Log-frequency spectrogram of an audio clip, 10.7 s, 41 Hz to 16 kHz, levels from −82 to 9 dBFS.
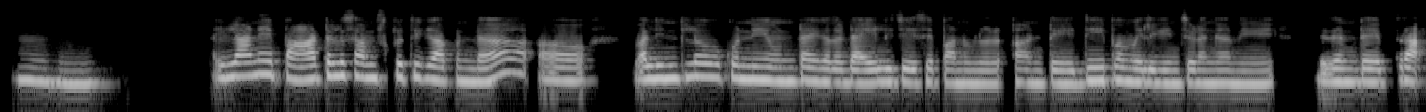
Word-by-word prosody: హుహు. 215 Hz, -3 st, -2 dB, 1.2 s
ఇలానే 290 Hz, +3 st, +3 dB, 0.2 s
పాటలు 250 Hz, +5 st, +4 dB
సంస్కృతి 270 Hz, +1 st, 0 dB
కాకుండా 220 Hz, -1 st, +2 dB, 0.4 s
ఆహ్, 220 Hz, 0 st, 0 dB, 0.4 s
వాళ్ళింట్లో 255 Hz, +3 st, +3 dB, 0.2 s
కొన్ని 240 Hz, -2 st, +3 dB
ఉంటాయి 220 Hz, 0 st, +1 dB
గదా! 205 Hz, -1 st, 0 dB
డైలీ 200 Hz, +2 st, +2 dB
చేసే 205 Hz, +1 st, -1 dB
పనులు 195 Hz, -1 st, -1 dB, 0.3 s
అంటే, 195 Hz, 0 st, -2 dB, 0.2 s
దీపం 225 Hz, 0 st, +2 dB
వెలిగించడం 195 Hz, -1 st, -1 dB
గాని, 190 Hz, -1 st, -1 dB, 0.5 s
లేదంటే 210 Hz, 0 st, +1 dB, 0.2 s
ప్ర 230 Hz, -, +3 dB
220 Hz, 105 wpm, -23 LUFS, 200-245 Hz, 1.2 s, పాటలు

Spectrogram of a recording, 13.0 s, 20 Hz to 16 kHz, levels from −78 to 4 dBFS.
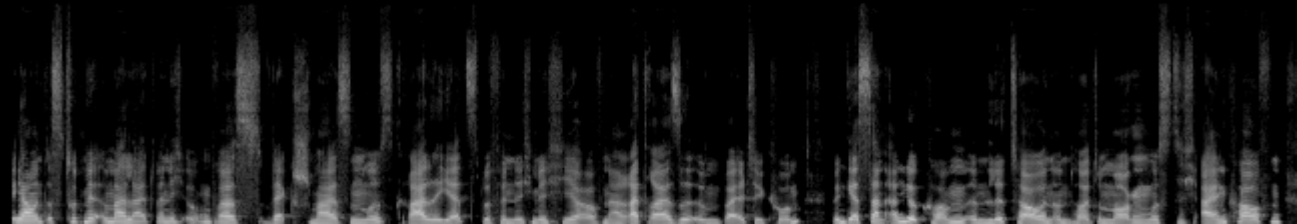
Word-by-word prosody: Ja, 225 Hz, -1 st, +7 dB
und 220 Hz, -1 st, -2 dB
es 235 Hz, -, -5 dB
tut 245 Hz, -1 st, -6 dB
mir 235 Hz, -2 st, +2 dB
immer 225 Hz, +1 st, +3 dB
leid, 220 Hz, +2 st, 0 dB
wenn 220 Hz, -1 st, -2 dB
ich 220 Hz, 0 st, -6 dB
irgendwas 215 Hz, -1 st, -1 dB
wegschmeißen 185 Hz, -3 st, -1 dB
muss. 220 Hz, +4 st, -3 dB
Grade 190 Hz, +2 st, +3 dB
jetzt 190 Hz, +5 st, -2 dB
befinde 200 Hz, -1 st, -4 dB
ich 205 Hz, +2 st, -7 dB
mich 205 Hz, 0 st, -3 dB
hier 205 Hz, -2 st, -2 dB
auf 195 Hz, 0 st, -7 dB
'ner 180 Hz, -3 st, -3 dB
Radreise 195 Hz, -1 st, +2 dB
im 185 Hz, -3 st, -6 dB
Baltikum. 190 Hz, +5 st, -3 dB, 0.3 s
Bin 200 Hz, +1 st, 0 dB
gestern 220 Hz, 0 st, +3 dB
angekommen 205 Hz, -1 st, +2 dB
in 195 Hz, -2 st, -3 dB
Litauen, 200 Hz, -1 st, +3 dB
und 190 Hz, 0 st, -5 dB
heute 195 Hz, +2 st, -2 dB
Morgen 190 Hz, +2 st, 0 dB
musste 200 Hz, -1 st, -5 dB
ich 180 Hz, -, -13 dB
einkaufen, 225 Hz, +4 st, +2 dB
200 Hz, 155 wpm, -24 LUFS, 190-220 Hz, 0.3 s, Ja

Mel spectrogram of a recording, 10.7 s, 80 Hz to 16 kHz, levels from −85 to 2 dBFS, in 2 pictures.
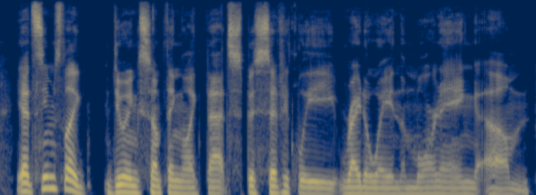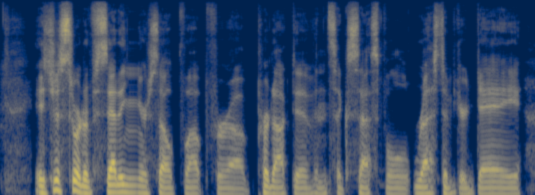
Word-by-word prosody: Yeah, 155 Hz, -, +4 dB
it 145 Hz, -, +2 dB
seems 210 Hz, -1 st, +3 dB
like 160 Hz, -, +3 dB, 0.3 s
doing 135 Hz, -1 st, +2 dB
something 120 Hz, -1 st, +1 dB
like 115 Hz, 0 st, -6 dB
that 115 Hz, -2 st, -3 dB
specifically, 120 Hz, -4 st, -1 dB
right 115 Hz, 0 st, -2 dB
away 110 Hz, -1 st, -4 dB
in 110 Hz, -, -8 dB
the 110 Hz, -, -10 dB
morning, 110 Hz, -1 st, -7 dB
um, 105 Hz, -5 st, -7 dB, 0.4 s
is 125 Hz, -, +2 dB
just 180 Hz, -4 st, +9 dB
sort 165 Hz, -8 st, +7 dB
of 120 Hz, -, +3 dB
setting 140 Hz, -1 st, +5 dB
yourself 115 Hz, -1 st, -2 dB
up 115 Hz, 0 st, -5 dB
for 110 Hz, -1 st, -7 dB
a 105 Hz, -2 st, -5 dB
productive 115 Hz, -2 st, -2 dB
and 110 Hz, -2 st, -7 dB
successful 110 Hz, -1 st, -2 dB
rest 120 Hz, 0 st, -1 dB
of 115 Hz, +3 st, -5 dB
your -, -, -3 dB
day, 110 Hz, -2 st, -3 dB
115 Hz, 175 wpm, -22 LUFS, 110-125 Hz, 0.4 s, just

